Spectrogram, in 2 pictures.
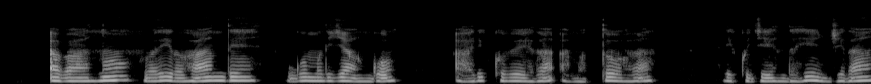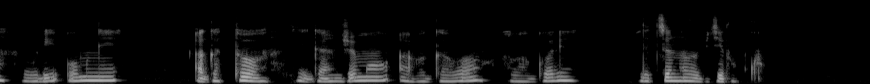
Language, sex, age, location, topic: Kinyarwanda, female, 25-35, Kigali, government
